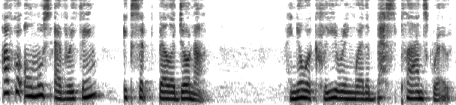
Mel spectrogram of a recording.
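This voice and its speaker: Husky, chatty young medieval tavern girl, acted by a woman. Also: mid-range voice, moderate pace, darkish tone, lightly acted. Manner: chatty, coaxing. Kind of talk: video game cutscene acting.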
